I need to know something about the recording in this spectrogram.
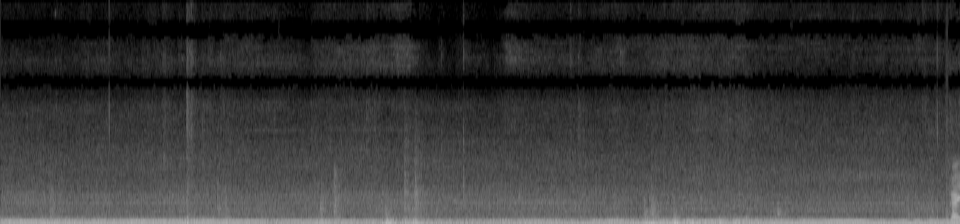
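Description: The engine of a long-reach excavator on a river pontoon barge running steadily while the arm swings and the bucket dumps mud, with a few short knocks in the middle.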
